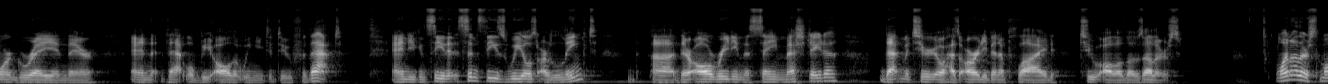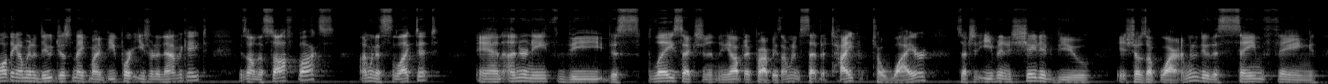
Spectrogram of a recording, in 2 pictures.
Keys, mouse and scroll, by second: 1.6 click, 3.6 z, 4.2 z, 4.4-4.9 scroll down 2, 4.9 z, 5.6 z, 7.5 click, 12.2 scroll down 2, 12.9-14.2 scroll down 7, 13.3 middle click, 13.9 z, 14.4 a, 15.3 right click, 15.9 right click, 16.5 right click, 17.6 click, 20.1 click, 21.7 click, 22.9 z, 23.3 middle click, 24.0 right click, 25.1 click.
